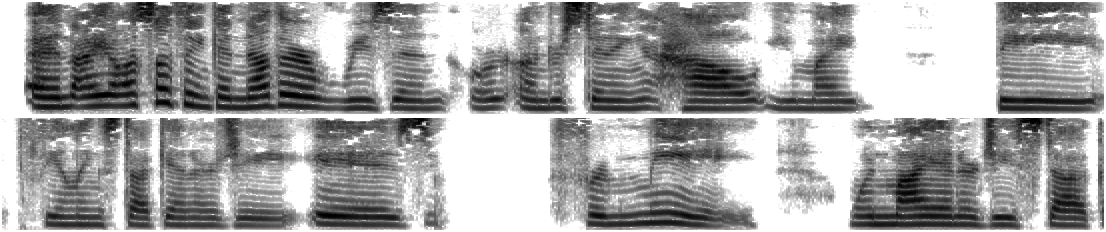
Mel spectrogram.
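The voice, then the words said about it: Raspy, hoarse voice. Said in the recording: “my throat might be hurting me. I've been talking all day, so this is why it's raspy right now”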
